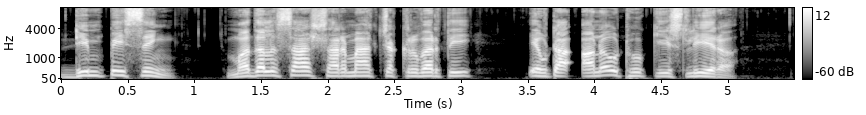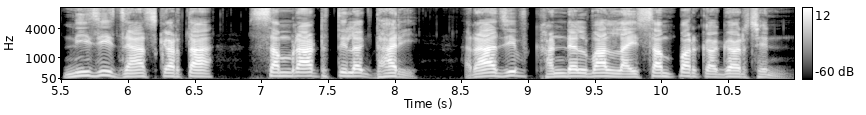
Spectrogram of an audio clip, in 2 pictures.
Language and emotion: Nepali, neutral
